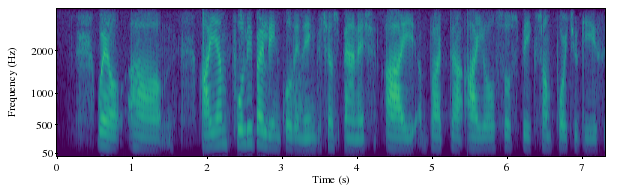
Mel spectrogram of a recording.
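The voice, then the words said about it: Speaks with an accent. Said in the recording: “it sounds like you have an accent.”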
